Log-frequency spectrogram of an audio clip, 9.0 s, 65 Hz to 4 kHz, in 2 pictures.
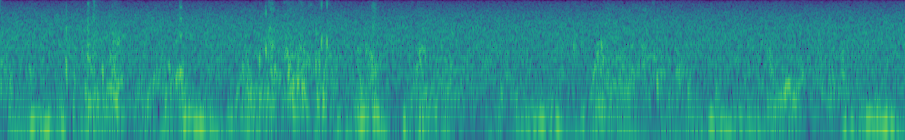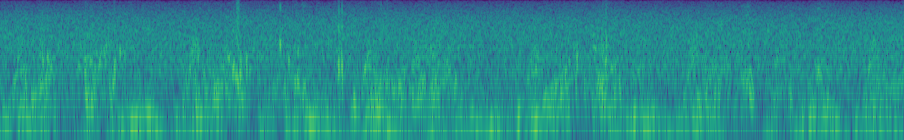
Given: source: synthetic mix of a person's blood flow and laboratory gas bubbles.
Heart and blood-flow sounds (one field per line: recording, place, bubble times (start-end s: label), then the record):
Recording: Doppler ultrasound of blood flow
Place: precordium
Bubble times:
0.14-0.20 s: bubbles
0.30-0.65 s: bubbles
0.80-0.98 s: bubbles
1.17-1.92 s: bubbles
2.84-2.91 s: bubbles
2.96-3.34 s: bubbles
3.56-3.65 s: bubbles
4.70-4.81 s: bubbles
4.89-5.18 s: bubbles
5.48-6.10 s: bubbles
6.18-6.75 s: bubbles
7.37-7.67 s: bubbles
7.71-7.75 s: bubbles
7.97-8.45 s: bubbles
8.59-8.72 s: bubbles
From the record:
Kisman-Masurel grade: 233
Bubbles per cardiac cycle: several, 3 to 8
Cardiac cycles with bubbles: 50 to 99%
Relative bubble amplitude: loud (0.450 to 0.775)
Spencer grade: 3 (all of the cardiac periods contain showers or single bubble signals, but not dominating or overriding the cardiac motion signals)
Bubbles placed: anywhere in the cardiac cycle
